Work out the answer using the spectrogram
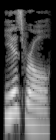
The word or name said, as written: yisroel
